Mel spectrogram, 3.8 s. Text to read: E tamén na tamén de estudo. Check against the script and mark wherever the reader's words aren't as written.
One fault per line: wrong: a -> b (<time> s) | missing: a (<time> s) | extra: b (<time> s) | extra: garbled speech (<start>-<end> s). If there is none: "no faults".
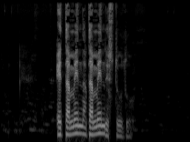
no faults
